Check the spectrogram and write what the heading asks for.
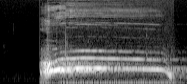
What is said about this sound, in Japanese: あれ？もうこんな時間。狼さんが泣いたら帰った方がいいんです。いきなり暗くなるから。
